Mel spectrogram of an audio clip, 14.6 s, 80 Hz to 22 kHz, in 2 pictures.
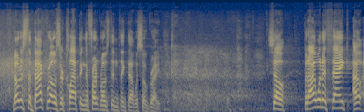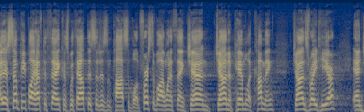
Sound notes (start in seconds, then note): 3.1 laughter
